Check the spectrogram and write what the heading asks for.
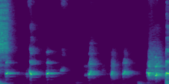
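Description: A marker pen squeaking on a whiteboard as a word is written: a run of about six short, high squeaks with brief gaps between them.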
